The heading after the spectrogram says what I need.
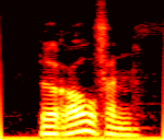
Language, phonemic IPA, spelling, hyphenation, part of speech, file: Dutch, /bəˈroːvə(n)/, beroven, be‧ro‧ven, verb, Nl-beroven.ogg
- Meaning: 1. to rob [with van ‘of’], to steal from 2. to deprive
